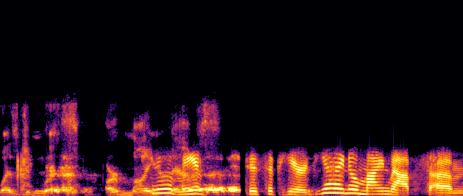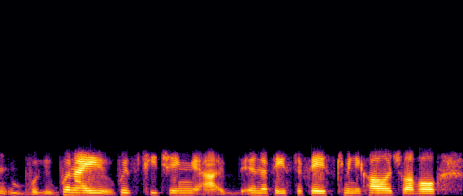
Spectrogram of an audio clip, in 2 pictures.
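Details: Adult speaker; normal voice.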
